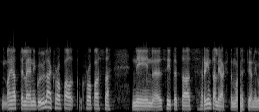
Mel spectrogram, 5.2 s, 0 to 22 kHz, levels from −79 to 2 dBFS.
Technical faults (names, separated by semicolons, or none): packet loss on an ADPCM call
